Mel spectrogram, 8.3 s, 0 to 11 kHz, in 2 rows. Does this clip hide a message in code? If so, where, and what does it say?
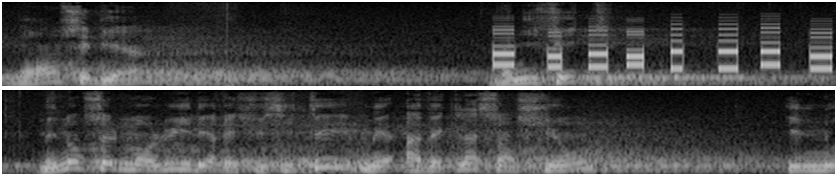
Yes: DTMF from 2.5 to 4.1 s, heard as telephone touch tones, dialled by hand, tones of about 80 ms. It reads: 84573391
